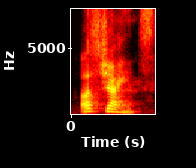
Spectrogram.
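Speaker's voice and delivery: ordinary delivery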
